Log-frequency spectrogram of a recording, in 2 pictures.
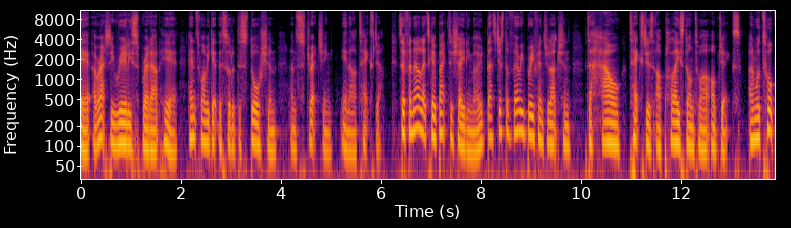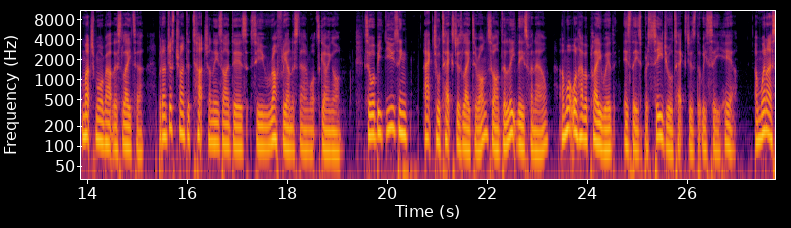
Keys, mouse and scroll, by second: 7.1 click, 19.7 click, 20.7 Delete, 21.3 click, 21.7 Delete, 22.1 click, 22.3 Delete, 24.4 click.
